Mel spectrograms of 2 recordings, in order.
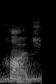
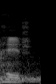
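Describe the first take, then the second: First: It sounds like the start of hodgepodge. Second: It sounds like the English city name Hague. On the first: The speaker calls it right. "Hodge, not Hage" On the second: The speaker calls it wrong. "not Hage"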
